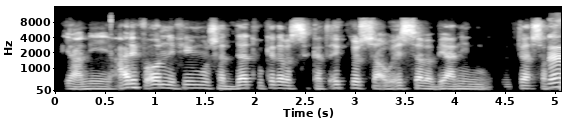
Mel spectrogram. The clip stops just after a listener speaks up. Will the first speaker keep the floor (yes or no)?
no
